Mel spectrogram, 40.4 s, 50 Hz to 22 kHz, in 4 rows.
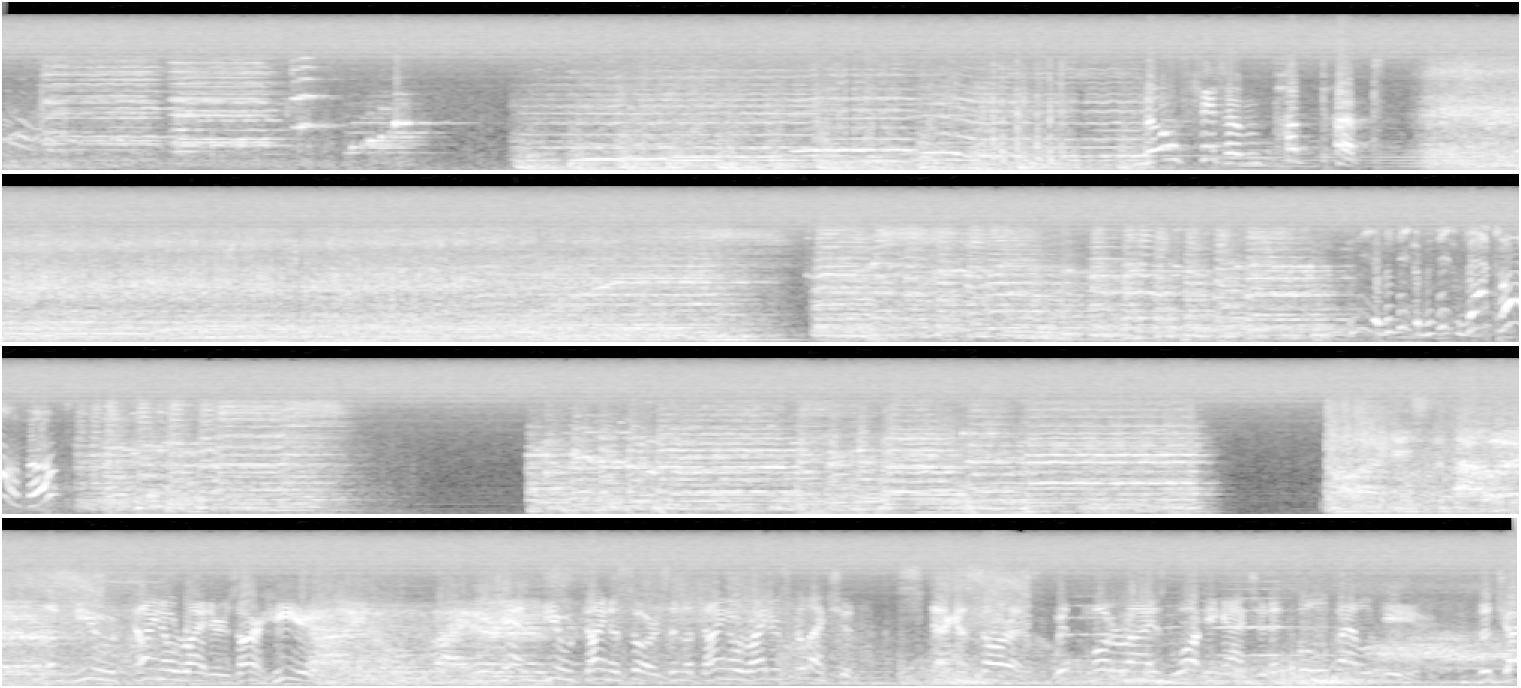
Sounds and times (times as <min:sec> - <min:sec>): Music: 0:00.0 - 0:19.5, 0:20.4 - 0:22.8, 0:23.7 - 0:28.4, 0:29.0 - 0:40.4
Speech: 0:33.5 - 0:40.4.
